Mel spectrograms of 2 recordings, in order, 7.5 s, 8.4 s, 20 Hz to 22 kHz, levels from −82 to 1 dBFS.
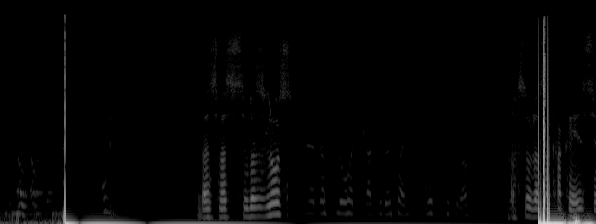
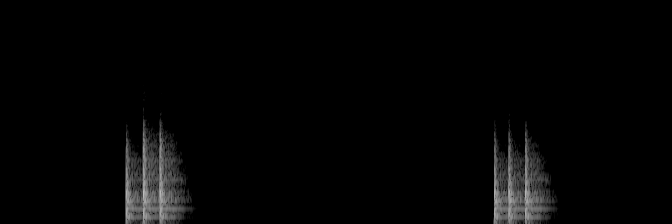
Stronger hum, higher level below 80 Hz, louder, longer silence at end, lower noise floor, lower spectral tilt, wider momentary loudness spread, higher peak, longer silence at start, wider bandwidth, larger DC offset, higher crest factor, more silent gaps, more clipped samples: neither; first, -36 dBFS vs -60 dBFS; first, -30 LUFS vs -33 LUFS; second, 0 s vs 1.55 s; second, -72 dBFS vs under -90 dBFS; second, -4.5 dB/octave vs -9.5 dB/octave; first, 27 LU vs 13 LU; about the same, -10 dBFS vs -10 dBFS; second, 0.8 s vs 1.55 s; first, 15.5 kHz vs 3.1 kHz; neither; second, 16 dB vs 30 dB; second, none vs 3.17-3.29 s, 4.62-4.74 s; neither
